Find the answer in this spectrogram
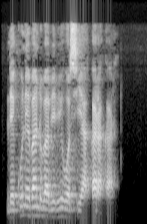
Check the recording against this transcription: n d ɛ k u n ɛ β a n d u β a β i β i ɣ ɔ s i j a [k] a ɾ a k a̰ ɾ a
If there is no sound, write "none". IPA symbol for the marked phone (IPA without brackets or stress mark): k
